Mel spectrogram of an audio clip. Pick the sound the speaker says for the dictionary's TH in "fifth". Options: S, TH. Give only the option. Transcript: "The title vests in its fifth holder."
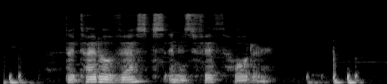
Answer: TH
